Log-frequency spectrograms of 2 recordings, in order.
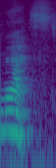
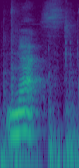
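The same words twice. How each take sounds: First: "Nest" with a very long, soft nnn first; "Nest" sounded out slowly and quietly; slowed down. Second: Said in the usual way. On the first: Shown as a demonstration. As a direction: hold the n of "Nest" before finishing it. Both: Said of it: "I'm gonna slow it down".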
